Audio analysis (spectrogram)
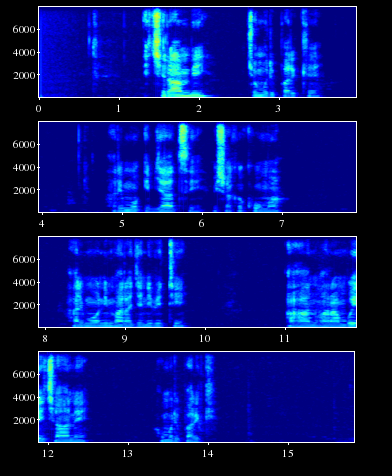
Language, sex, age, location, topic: Kinyarwanda, male, 18-24, Nyagatare, agriculture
